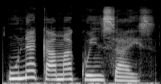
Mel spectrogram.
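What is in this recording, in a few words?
queen bed, Spanish, female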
